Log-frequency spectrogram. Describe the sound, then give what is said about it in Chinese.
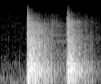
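Two sharp, loud blasts from fuse-detonated explosives on barbed wire at an enemy blockade line at night, each a sudden bang trailing off into a rumbling decay, the second following under a second after the first, with no voices. “导火索很快被引爆了，敌人也开始疯狂的射击”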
